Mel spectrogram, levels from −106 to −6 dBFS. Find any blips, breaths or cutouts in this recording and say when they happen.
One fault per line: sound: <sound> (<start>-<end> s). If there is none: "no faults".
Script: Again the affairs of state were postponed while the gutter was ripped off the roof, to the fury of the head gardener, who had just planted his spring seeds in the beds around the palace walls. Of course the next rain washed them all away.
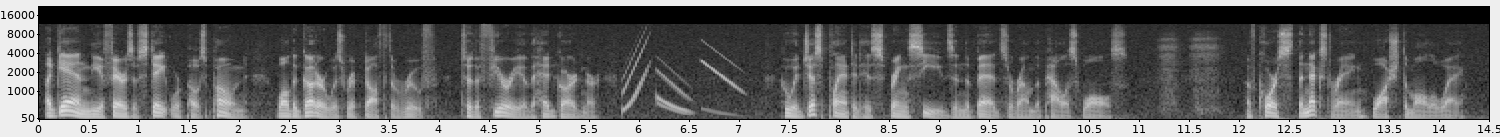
sound: chirp (5.8-7.1 s)
sound: sniff (11.2-11.9 s)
